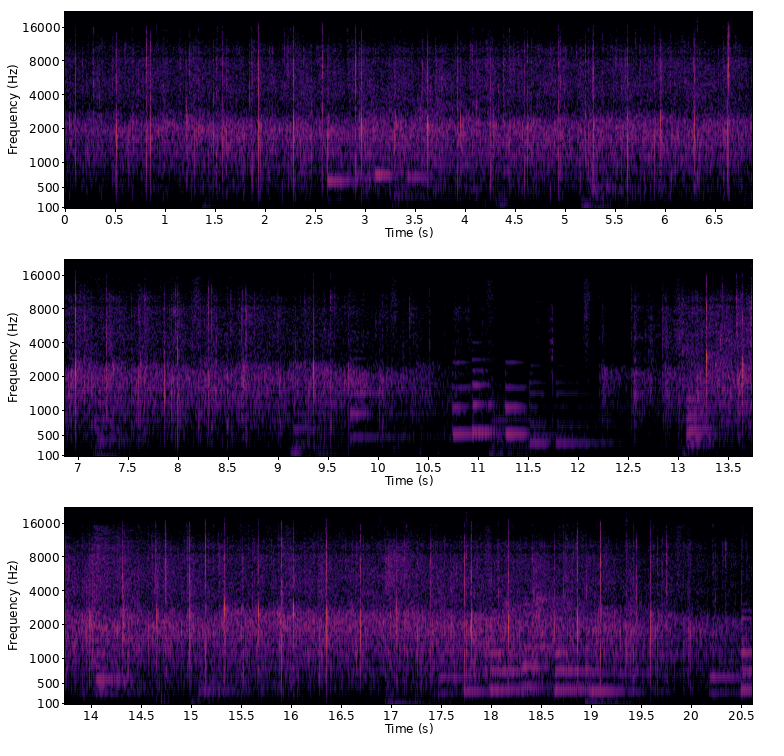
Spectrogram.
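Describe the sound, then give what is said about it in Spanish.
Sustained audience applause for the first-prize winner of a children's drawing contest, a dense steady patter of clapping lasting about twenty seconds, with upbeat music playing underneath and a brief dip in the clapping midway before it swells again. “Y el aplauso también para el primer premio,”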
